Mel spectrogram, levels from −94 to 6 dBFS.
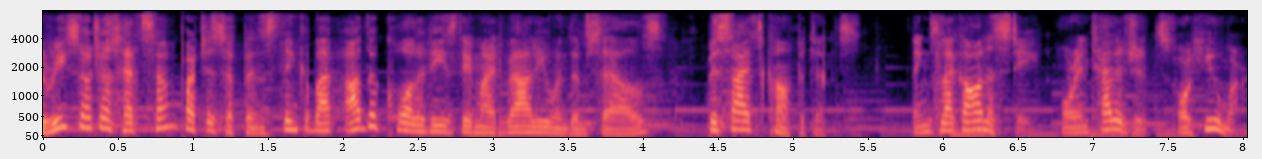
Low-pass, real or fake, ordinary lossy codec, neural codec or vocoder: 7.2 kHz; real; AAC, 32 kbps; none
